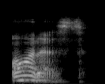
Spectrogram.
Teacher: quando eu falo, ela começa com um som de vogal, né? Um som de O, honest. Por causa disso, eu coloco N na frente dela.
